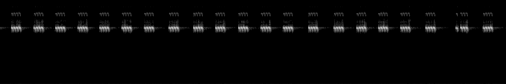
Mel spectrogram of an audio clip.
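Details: Close, clear chirps from a male cricket, about four per second. Each shrill burst is distinct and separated by short silences, with one slightly broken chirp near the end and no other sounds.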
